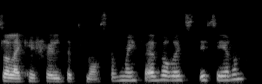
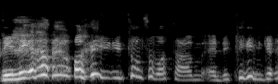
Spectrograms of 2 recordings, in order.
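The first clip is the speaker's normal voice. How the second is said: laughing; 11 semitones higher, 7 dB louder than usual. Real, not acted. Laughing at shared coincidence.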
